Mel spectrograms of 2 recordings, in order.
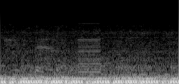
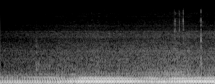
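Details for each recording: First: Honda Del Sol, stock D16Z6 single cam with eBay turbo kit, first start before tuning, wideband reading only lines: lumpy shaky idle surging and sagging, maybe smoothing out slightly; rough idle. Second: Honda Del Sol with a stock D16Z6 single-cam engine and an eBay turbo kit, during dyno tuning after the base map's 20% overall fuel was reset to zero: a steady, even low idle. It sounds smoother and less rich.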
